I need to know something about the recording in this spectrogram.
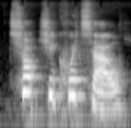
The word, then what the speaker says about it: Xochitl: Pronounced Xochitl.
